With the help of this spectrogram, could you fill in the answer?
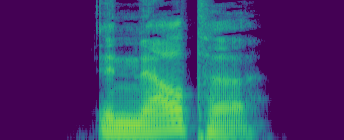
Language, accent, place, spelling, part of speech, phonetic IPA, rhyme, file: German, Germany, Berlin, inerte, adjective, [iˈnɛʁtə], -ɛʁtə, De-inerte.ogg
- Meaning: inflection of inert: 1. strong/mixed nominative/accusative feminine singular 2. strong nominative/accusative plural 3. weak nominative all-gender singular 4. weak accusative feminine/neuter singular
